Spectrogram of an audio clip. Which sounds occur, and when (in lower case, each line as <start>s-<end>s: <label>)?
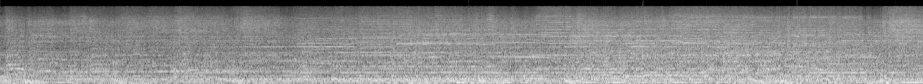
0.0s-2.3s: singing
0.0s-9.2s: crowd
0.0s-9.2s: music
5.8s-8.1s: singing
